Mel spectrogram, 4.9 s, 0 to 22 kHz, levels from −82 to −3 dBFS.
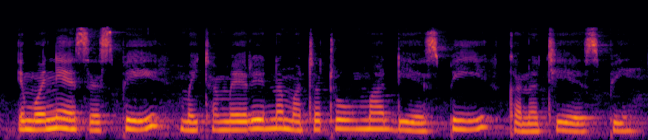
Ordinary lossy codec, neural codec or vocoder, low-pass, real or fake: none; none; none; real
